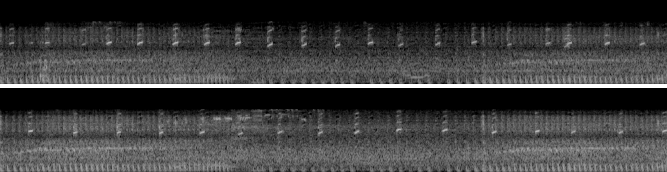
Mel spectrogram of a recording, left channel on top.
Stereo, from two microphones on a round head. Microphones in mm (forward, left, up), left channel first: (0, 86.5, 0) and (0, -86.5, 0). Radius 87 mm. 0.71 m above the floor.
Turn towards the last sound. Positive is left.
turn(degrees=-35)  # may be behind; listen again after turning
